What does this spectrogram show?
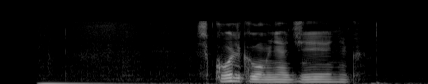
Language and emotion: Russian, sad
